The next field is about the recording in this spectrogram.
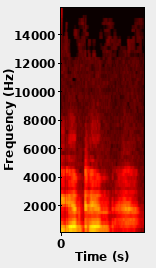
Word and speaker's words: entendes: So it's going to be entendes, spelled E-N-T-E-N-D-E-S in Portuguese.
